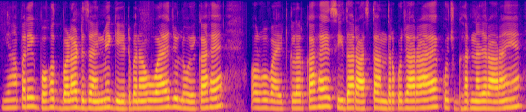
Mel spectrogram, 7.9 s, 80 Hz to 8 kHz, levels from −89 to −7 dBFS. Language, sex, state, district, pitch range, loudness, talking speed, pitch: Hindi, female, Odisha, Sambalpur, 190-210 Hz, -16 LUFS, 260 wpm, 195 Hz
